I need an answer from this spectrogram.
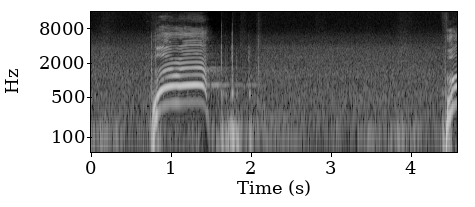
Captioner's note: screaming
